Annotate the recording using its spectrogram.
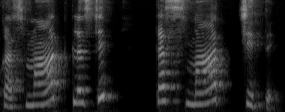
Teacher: తకారం ఉన్నప్పుడల్లా ఆ తకారం కూడా ఇంకొక అడిషనల్ చ గా మారుతుంది సో కస్మాత్ ప్లస్ చిత్ కస్మాత్ చిత్ చ కి చ వత్తు వస్తుంది కస్మాత్ చిత్ అవుతుంది.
